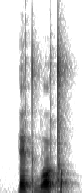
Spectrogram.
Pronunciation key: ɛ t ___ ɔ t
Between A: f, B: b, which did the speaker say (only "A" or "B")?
B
